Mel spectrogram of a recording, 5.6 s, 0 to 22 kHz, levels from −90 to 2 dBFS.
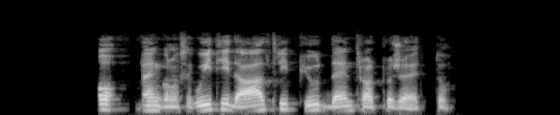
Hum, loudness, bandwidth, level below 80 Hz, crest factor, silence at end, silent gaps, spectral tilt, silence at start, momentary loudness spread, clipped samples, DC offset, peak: none; -20 LUFS; 7.4 kHz; -64 dBFS; 18 dB; 1.15 s; 4.30-4.34 s; -6 dB/octave; 1 s; 12 LU; under 0.1%; under 0.1%; -2 dBFS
